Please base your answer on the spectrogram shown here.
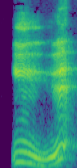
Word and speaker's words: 雨: essential for the civilization's survival so rain today you is how Chinese pronounce it and how Chinese visualize it conceptualize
